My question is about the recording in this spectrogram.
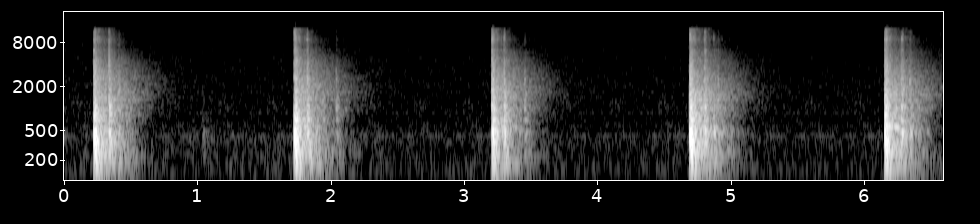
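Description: Hammer striking a Gator Pro Series polyethylene rack-case lid four times, about a second and a half apart, each blow dying away quickly. The polyethylene lid takes the blows without cracking.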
